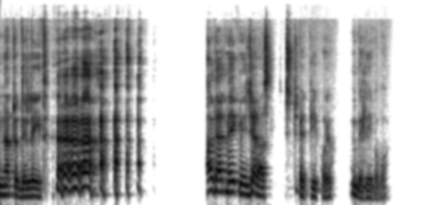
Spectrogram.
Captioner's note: Ketawa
